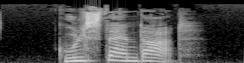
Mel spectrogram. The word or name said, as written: guldstandard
